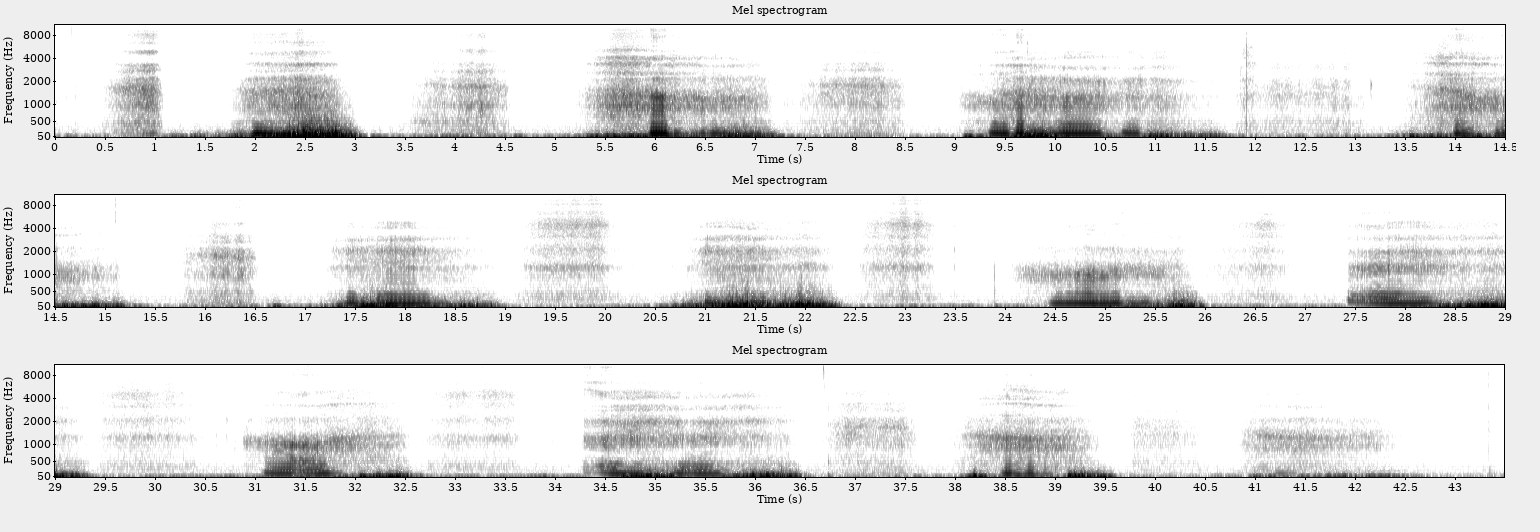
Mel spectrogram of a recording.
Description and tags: Sensual Breathing
I recorded myself breathing in a... almost sensual way, if you were thinking that. Enjoy! Recorded in Audacity using a Blue Snowball ICE microphone.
